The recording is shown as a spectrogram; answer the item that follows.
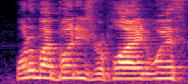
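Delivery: plain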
